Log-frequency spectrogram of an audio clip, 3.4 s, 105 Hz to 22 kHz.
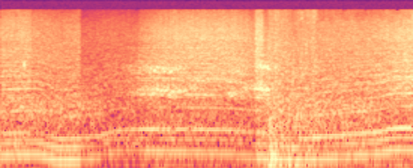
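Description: A Hayabusa motorcycle engine in GTA 5 revs through rising and falling tones, quiet but steady, with a sharp burst near the middle as the pitch climbs again, no talk over it.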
